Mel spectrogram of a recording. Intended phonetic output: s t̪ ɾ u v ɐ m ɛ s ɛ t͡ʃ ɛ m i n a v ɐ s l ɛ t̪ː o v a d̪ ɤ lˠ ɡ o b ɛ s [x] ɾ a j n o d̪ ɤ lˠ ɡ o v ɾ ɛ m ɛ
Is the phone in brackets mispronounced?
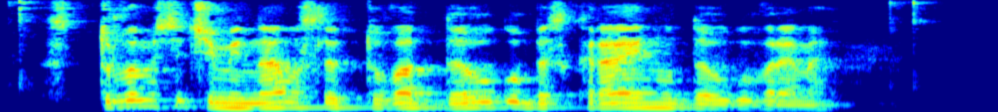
yes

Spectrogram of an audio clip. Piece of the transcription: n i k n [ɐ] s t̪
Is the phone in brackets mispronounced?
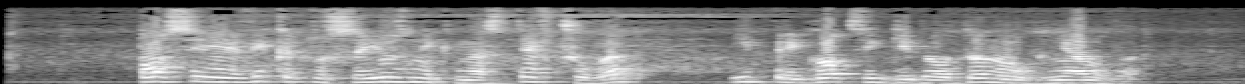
no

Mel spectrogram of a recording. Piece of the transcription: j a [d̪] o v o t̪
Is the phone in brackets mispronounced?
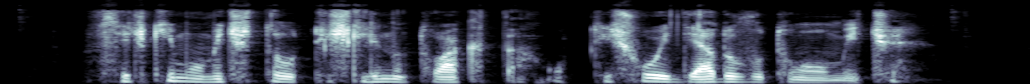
no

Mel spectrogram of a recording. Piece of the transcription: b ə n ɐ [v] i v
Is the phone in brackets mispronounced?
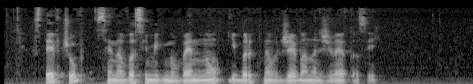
yes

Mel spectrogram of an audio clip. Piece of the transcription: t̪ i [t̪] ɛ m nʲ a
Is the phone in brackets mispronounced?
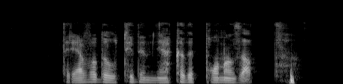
yes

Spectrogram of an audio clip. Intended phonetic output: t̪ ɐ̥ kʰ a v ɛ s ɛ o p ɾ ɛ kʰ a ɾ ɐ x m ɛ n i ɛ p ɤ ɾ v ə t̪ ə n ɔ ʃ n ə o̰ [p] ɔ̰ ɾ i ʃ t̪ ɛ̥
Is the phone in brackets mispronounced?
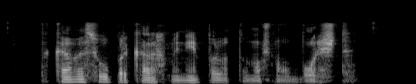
yes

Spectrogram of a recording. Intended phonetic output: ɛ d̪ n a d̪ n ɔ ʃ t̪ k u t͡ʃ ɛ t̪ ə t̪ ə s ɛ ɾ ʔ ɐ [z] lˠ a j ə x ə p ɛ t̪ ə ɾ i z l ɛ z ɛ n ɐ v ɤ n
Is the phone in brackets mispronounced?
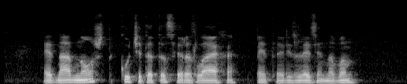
no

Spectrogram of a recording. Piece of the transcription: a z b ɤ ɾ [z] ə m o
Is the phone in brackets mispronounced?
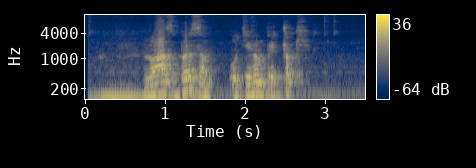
no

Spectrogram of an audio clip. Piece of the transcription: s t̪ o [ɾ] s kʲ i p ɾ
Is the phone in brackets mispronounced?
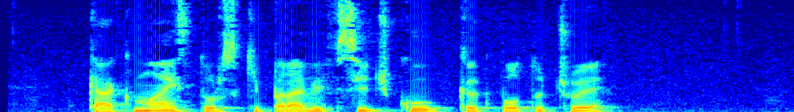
no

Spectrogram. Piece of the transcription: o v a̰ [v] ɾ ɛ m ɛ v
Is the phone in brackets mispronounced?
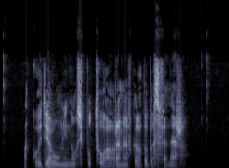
no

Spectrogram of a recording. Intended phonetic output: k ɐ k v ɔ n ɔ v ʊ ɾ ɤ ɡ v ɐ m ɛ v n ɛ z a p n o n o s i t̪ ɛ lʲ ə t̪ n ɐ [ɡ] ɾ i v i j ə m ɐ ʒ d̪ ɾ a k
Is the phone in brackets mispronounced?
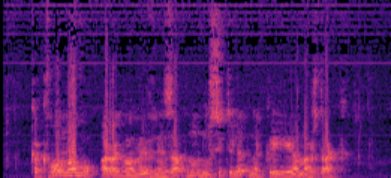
yes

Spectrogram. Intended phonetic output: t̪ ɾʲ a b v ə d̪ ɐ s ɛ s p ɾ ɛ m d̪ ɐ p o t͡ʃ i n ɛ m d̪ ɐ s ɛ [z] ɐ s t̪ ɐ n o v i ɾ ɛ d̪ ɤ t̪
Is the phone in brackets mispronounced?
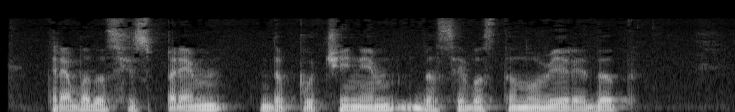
yes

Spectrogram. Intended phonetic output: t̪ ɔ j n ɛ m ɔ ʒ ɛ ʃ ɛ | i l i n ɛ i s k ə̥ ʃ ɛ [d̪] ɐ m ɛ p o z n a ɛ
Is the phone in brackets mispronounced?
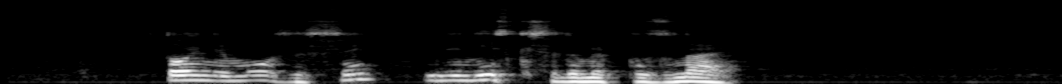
no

